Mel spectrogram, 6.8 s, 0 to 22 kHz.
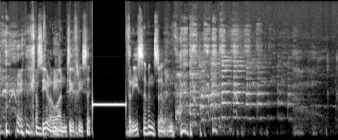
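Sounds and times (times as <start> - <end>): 
laughter: 0.0 - 1.9, 2.6 - 6.7
speech: 0.4 - 1.9, 2.5 - 4.3
censor beep over spoken phone number: 1.9 - 2.5.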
